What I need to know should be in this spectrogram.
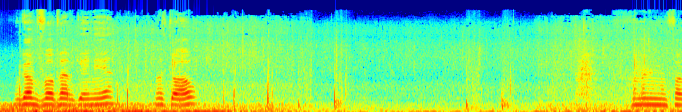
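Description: Rain falls outdoors.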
